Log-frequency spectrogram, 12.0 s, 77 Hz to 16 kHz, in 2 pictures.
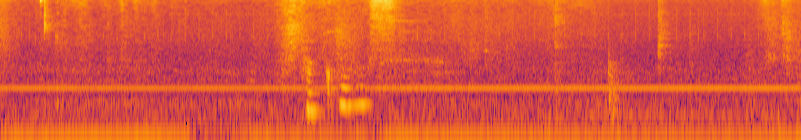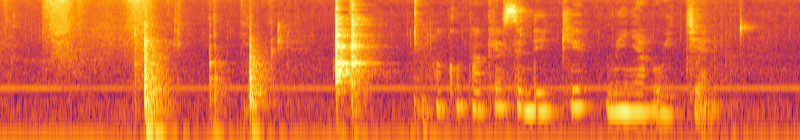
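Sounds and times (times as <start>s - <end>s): low steady hum: 0.0s - 12.0s
kitchen containers knocking and clinking: 7.1s - 8.9s.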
